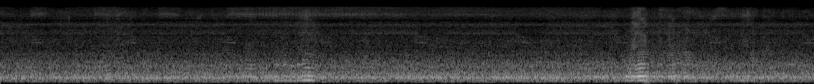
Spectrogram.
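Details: Honey bee workers tending their queen: a steady, low droning hum from many bees, with a brief louder buzz as one passes close around six seconds in.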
